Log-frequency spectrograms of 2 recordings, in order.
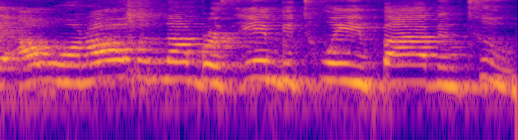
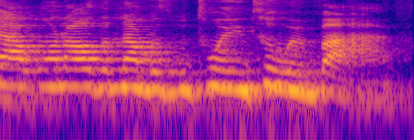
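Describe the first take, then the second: First: Higher, as a doubtful example; pitched up, mildly dubious demo; questionable wrong phrasing. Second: Said in the usual way. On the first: Shown as a demonstration. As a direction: offer it up as the odd-sounding version. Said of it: "do you say it like that". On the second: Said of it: "or do you say".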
